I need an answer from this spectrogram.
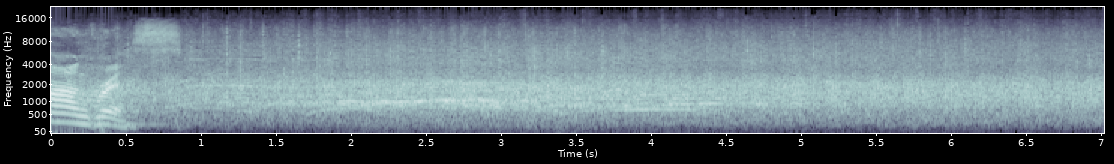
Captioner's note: crowd clapping; crowd cheering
